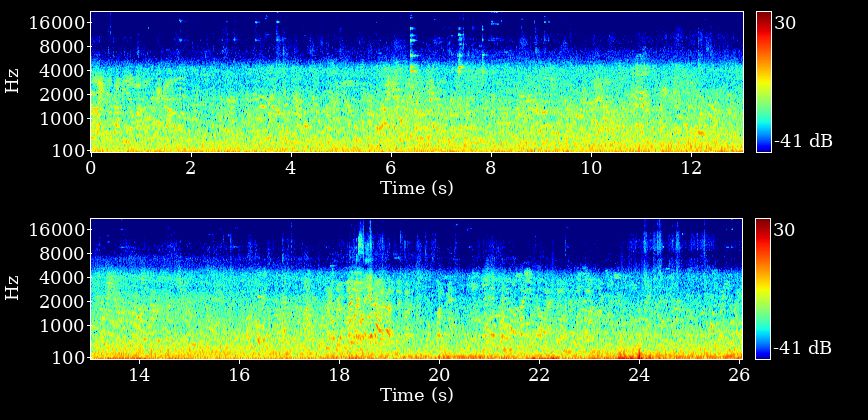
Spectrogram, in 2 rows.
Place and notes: Walking in the dusk market, Traffic sound, vendors peddling, Binaural recordings, Sony PCM D100+ Soundman OKM II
